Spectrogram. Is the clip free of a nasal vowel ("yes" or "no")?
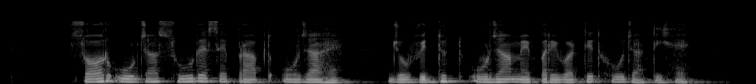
no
